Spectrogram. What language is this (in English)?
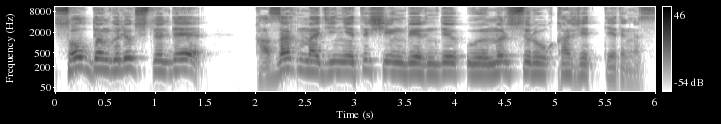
Kazakh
